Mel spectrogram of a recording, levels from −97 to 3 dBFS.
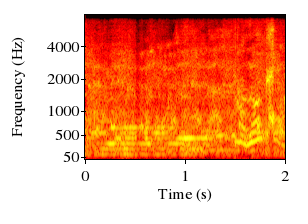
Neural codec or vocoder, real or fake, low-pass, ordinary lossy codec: codec, 24 kHz, 3 kbps, HILCodec; fake; 7.2 kHz; none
